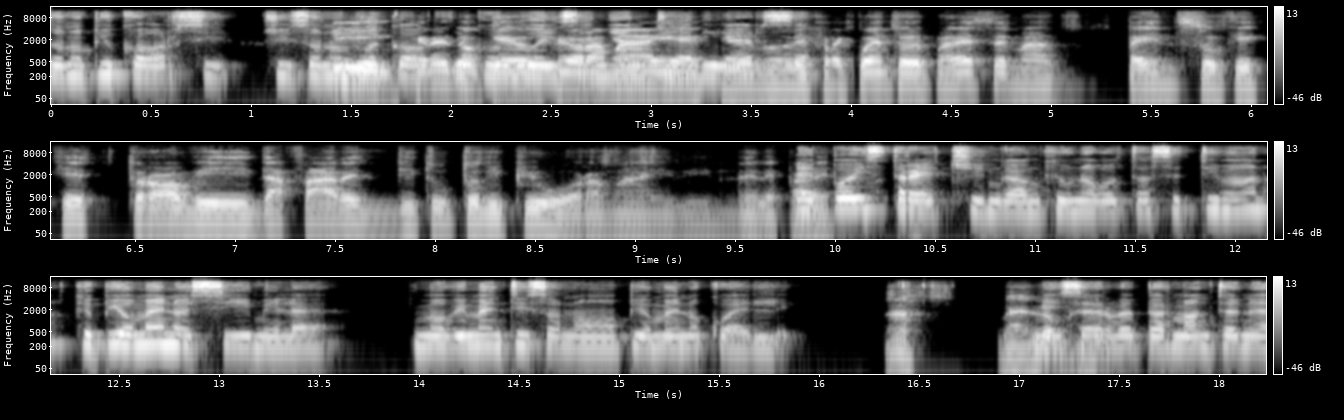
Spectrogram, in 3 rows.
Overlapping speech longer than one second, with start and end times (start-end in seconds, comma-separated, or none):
1.4-3.9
